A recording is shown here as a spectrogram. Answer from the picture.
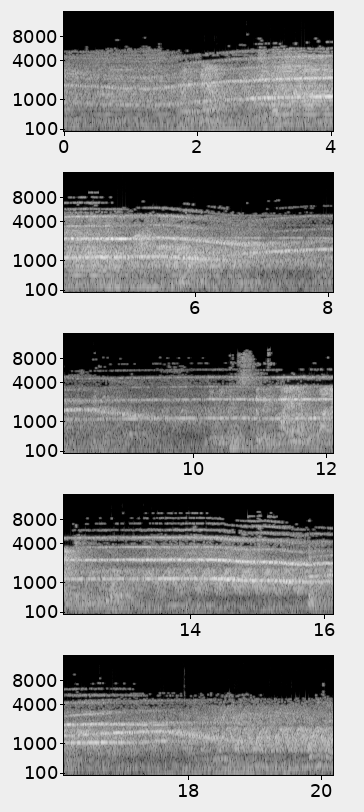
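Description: Emergency-vehicle sirens wailing, their pitch rising and falling slowly over several seconds, with two sirens overlapping at times.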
